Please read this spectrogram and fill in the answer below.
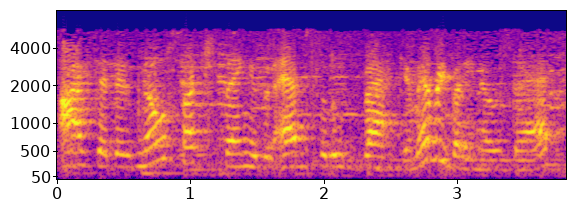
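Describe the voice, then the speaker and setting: An actress playing a quick-witted, wry woman under suspicion in a 1930s mystery film. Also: fairly high pitch, lively intonation, lightly acted. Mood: sarcastic. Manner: wry, sarcastic retorts. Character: quick-witted, sarcastic woman suspected of murder. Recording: muffled 1930s film soundtrack with music.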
